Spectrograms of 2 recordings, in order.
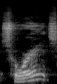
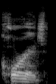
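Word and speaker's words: Ćorić: uh yeah is it is it chorich I think that's right that's how you say it you're supposed to say it I already said courage but I'm trying to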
